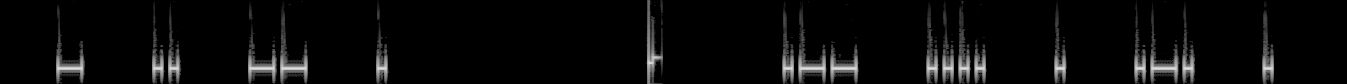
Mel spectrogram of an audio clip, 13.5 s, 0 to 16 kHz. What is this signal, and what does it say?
Morse code, heard as a keyed tone, about 15 wpm, spaced as for 9 wpm, 700 Hz. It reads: TIME WHERE
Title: 3x Character Spacing - Top 200 Words - 15wpm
